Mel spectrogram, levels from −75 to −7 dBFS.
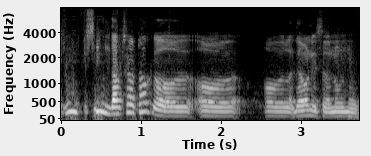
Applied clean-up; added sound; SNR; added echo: neural separator model SepFormer DNS4.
